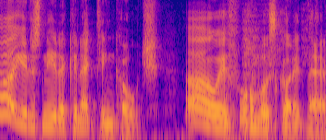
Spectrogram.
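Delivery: put-on high, sing-song airline staff accent. Imitating how Ryanair would react to the flight plan: imitating Ryanair staff accent. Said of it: "that's as close to that accent as I can do".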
